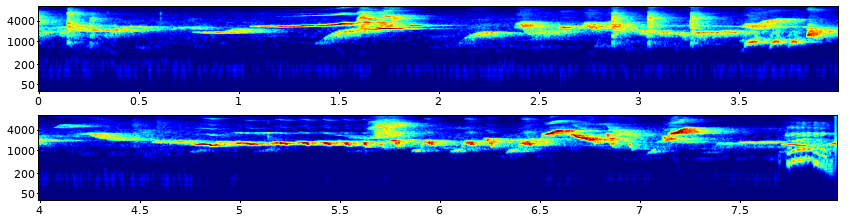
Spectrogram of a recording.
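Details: White-rumped shama song played to provoke other birds: fluid varied whistled phrases with squeaky sweeps, clicks and a long level warble, ending in a sharp descending note; faint low hum early on.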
